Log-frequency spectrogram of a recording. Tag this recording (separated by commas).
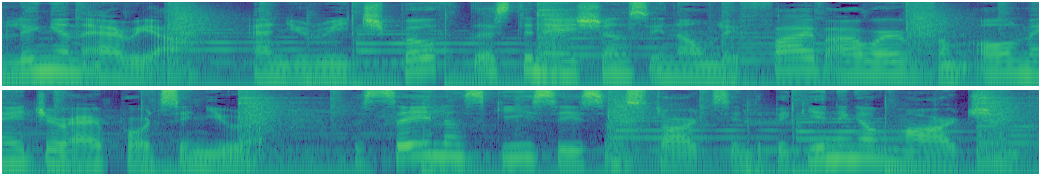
Music, Speech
